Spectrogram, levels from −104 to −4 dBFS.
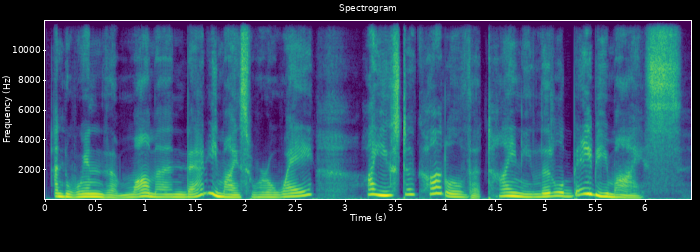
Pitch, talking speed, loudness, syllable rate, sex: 210 Hz, 165 wpm, -16 LUFS, 4.6 syllables/s, female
